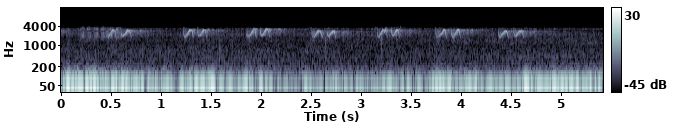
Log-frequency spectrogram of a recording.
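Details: A white-tailed eagle at its nest in Latvia in March 2012 gives a steady series of seven sharp, high yelping notes, roughly one every 0.6 seconds, over a low wind rumble.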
